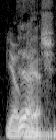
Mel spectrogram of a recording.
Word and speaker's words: Jokic: You know, did I say it right? – Yeah. Jokic.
